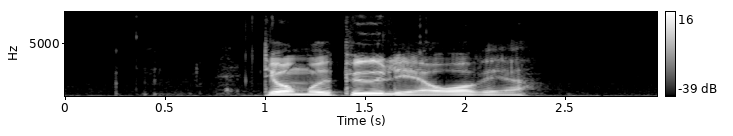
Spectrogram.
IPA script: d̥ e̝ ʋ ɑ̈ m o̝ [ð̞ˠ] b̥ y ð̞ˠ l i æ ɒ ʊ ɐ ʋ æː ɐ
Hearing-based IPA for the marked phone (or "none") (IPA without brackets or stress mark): ð̞ˠ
